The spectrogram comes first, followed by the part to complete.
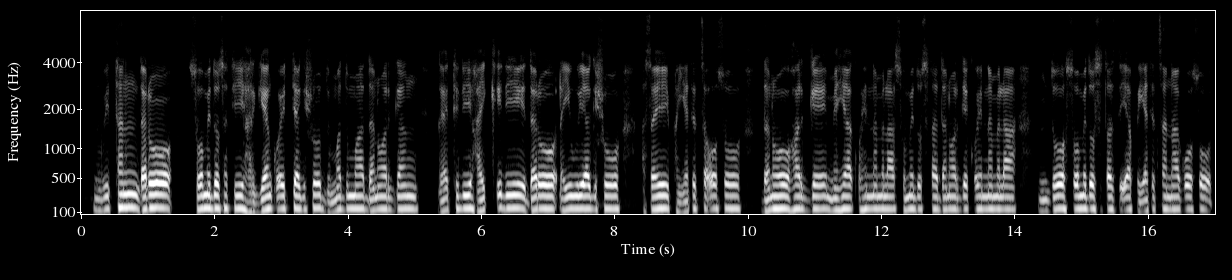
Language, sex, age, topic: Gamo, male, 18-24, agriculture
